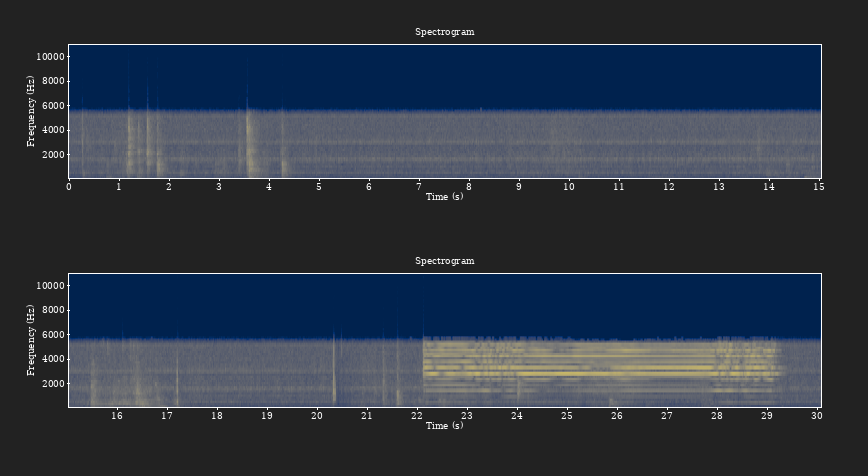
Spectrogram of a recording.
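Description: Otis hydraulic elevator car held at its floor: a few clicks, the sliding doors moving about halfway through, then a loud steady electronic buzzer for about seven seconds that cuts off suddenly. The car does not leave the floor, a glitch the uploader thinks could be a door malfunction.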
